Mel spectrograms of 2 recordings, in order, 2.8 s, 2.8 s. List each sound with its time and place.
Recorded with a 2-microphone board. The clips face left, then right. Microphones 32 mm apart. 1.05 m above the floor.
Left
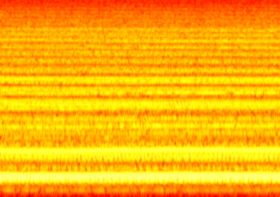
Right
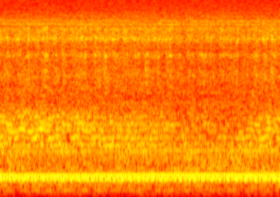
0.0 s a drone: 65° left (ahead or behind)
